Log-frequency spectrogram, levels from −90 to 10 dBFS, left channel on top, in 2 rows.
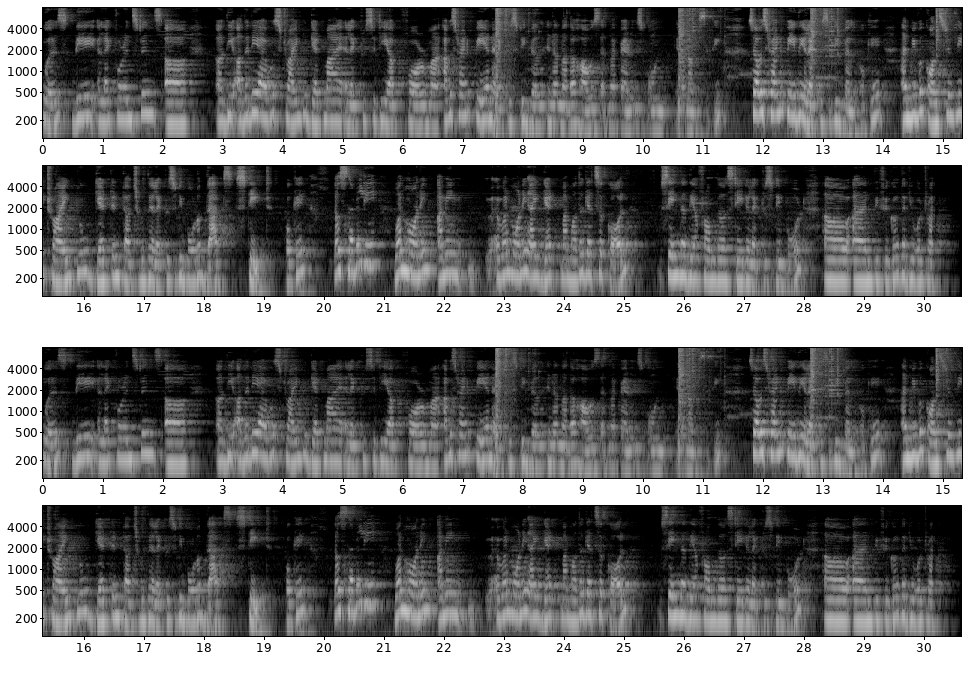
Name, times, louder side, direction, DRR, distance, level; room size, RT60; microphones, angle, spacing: voice 1, 0.0-2.4 2.9-14.0 14.3-19.0 19.4-19.7 20.2-20.9 21.2-25.1 25.6-30.2, left 2 dB, 40° left, 7 dB, 2.0 m, -28 dB
sound 1, 7.5-8.3 10.6-11.4 12.8-13.4 14.9-15.2, right 1 dB, 5° right, 1.6 m, -32 dB
26.5 x 22.5 x 9.5 m, 0.76 s
head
